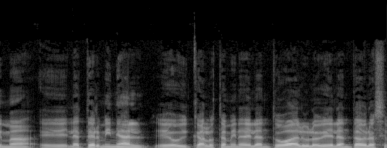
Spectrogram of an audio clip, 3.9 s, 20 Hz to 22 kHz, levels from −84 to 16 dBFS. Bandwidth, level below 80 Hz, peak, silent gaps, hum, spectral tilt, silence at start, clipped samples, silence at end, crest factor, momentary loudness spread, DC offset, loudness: 16.5 kHz; -56 dBFS; -2 dBFS; none; none; -5.5 dB/octave; 0 s; under 0.1%; 0 s; 16 dB; 6 LU; under 0.1%; -18 LUFS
